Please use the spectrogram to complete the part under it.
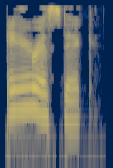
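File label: "aoristic", British English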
